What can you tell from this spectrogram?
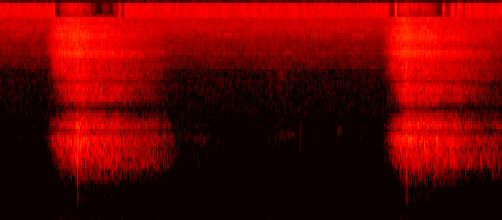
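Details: Snorting: two loud, harsh, hissy nasal bursts about three seconds apart, each lasting roughly a second, as forceful snorting breaths through the nose from a sleeping person.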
